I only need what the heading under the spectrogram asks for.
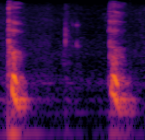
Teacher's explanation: When it comes to manner, for the same sound, that is pa, you have closed the lips, but the sound comes out as pu. When you release the air suddenly, when you open your lips suddenly, resulted into production of the sound pu.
